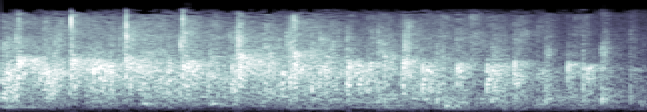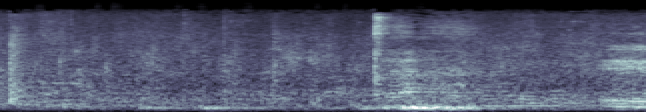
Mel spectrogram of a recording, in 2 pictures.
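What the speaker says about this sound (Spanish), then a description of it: "Un aplauso, por favor." Audience at a university legal research conference applauding a speaker, a dense burst of clapping that is loud at first, then thins out and fades after about three seconds, followed by a brief bump of low noise.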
